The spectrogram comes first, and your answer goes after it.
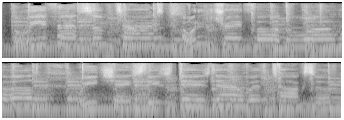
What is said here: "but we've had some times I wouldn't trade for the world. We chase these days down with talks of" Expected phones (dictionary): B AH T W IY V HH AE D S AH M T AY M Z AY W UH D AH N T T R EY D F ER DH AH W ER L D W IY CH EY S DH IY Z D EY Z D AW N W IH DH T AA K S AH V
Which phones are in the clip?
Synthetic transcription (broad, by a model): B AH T W IY V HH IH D S AH M T AY M Z AY W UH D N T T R EY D F ER DH AH W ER L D W IY CH EY S DH IY Z D EY Z D AW N W IH DH T AA K S AH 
